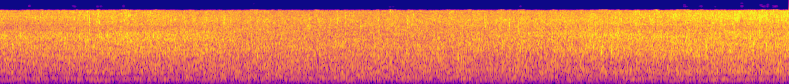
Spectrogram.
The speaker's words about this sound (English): And as we go down the creek here, you'll see we're going to put other little statues in here and things.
